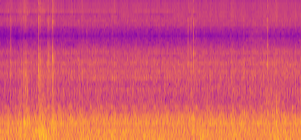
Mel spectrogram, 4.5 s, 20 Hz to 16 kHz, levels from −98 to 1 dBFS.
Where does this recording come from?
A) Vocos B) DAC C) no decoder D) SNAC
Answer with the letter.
C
